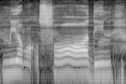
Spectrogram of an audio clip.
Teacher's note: را ساکن سے پہلے کسرہ ہو اور ما قبل حروف مستعلیہ میں سے کوئی حرف اس کلمے میں ہو تو را پر ہوگی، جیسے مرصادن۔ را ساکن کے بعد صاد ہے نا حرف مستعلیہ میں سے، تو ہم را کو پر پڑھیں گے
